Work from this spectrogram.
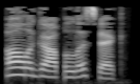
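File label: "Oligopolistic", British English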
